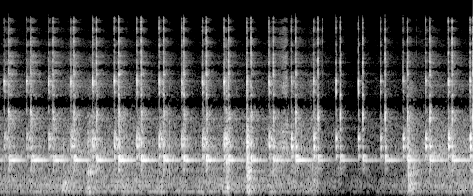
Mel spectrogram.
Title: PC Clicking Noise, Lights Flickering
